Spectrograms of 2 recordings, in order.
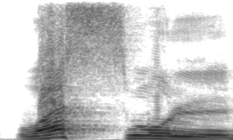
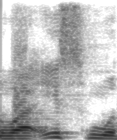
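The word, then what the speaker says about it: وَاسْمُ: Tapi ketika dia berada di tengah atau sebelumnya ada kata yang lain, maka dia tidak dibaca langsung masuk kepada huruf yang setelah setelahnya. Jadi pacaran membacanya ketika di awal ismul waladi Muhammadun wasmu bukan wa ismu tapi was wasmul binti Zainabu ya.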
